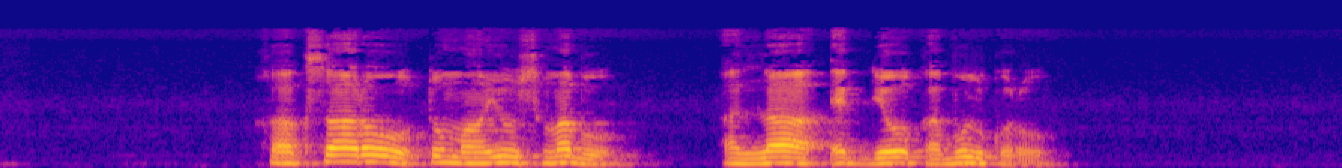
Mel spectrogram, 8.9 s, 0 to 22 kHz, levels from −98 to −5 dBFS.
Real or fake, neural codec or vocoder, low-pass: real; none; 10.8 kHz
